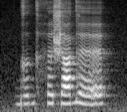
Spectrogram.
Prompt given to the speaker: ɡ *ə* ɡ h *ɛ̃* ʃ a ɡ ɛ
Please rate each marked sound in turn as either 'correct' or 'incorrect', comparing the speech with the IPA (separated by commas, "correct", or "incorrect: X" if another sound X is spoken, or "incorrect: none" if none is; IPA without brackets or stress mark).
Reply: correct, incorrect: ɛ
